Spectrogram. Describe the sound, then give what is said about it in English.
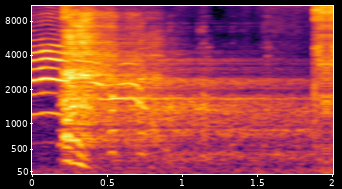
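A cat gives a single loud, brief meow that slides downward in pitch, set against a dense, noisy background. “Oh, come on, kitty, kitty, kitty, kitty.”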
